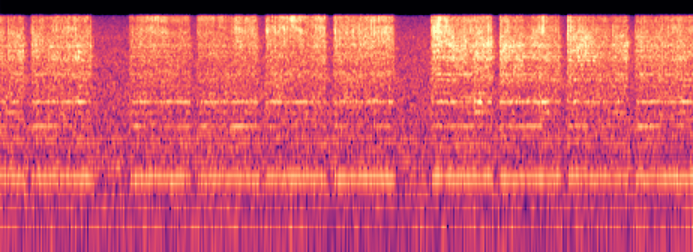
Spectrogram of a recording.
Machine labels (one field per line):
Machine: slide rail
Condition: abnormal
